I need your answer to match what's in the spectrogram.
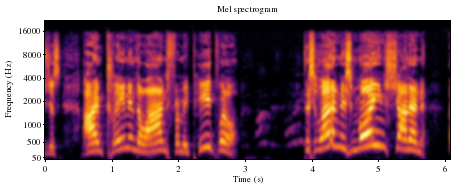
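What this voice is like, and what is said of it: Put-on Irish accent. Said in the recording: “what is this, Far and Away with Tom Cruise? ... Except it's a Venezuelan, not an Irish accent.”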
